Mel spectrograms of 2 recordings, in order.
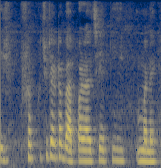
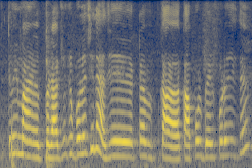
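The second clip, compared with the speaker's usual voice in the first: calling out; 4 semitones higher, 7 dB louder than usual. Real, not acted. Calling to family across room.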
